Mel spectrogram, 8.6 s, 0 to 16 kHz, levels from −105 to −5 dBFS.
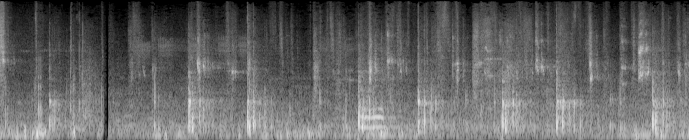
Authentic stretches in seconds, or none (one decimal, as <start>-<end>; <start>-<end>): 0.0-0.5; 1.9-2.6; 6.7-8.6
